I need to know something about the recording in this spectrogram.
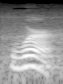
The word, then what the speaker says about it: were: Pero no queremos where, queremos were. Hay que cerrar un poco más los labios, así. Were.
